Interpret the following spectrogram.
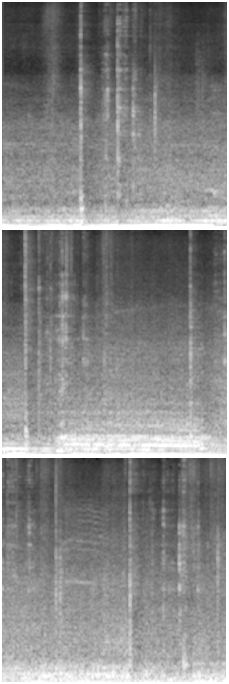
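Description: A pickaxe strikes stony ground several times, each blow a sharp knock a second or more apart. Under it runs a steady low engine-like rumble, with a hum coming up in the middle.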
